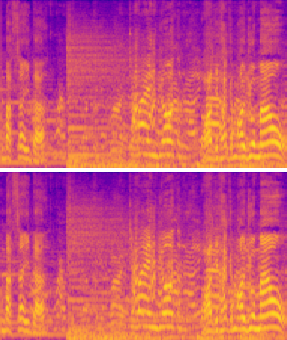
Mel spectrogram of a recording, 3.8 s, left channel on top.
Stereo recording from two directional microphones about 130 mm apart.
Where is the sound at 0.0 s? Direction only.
25° right (ahead or behind).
